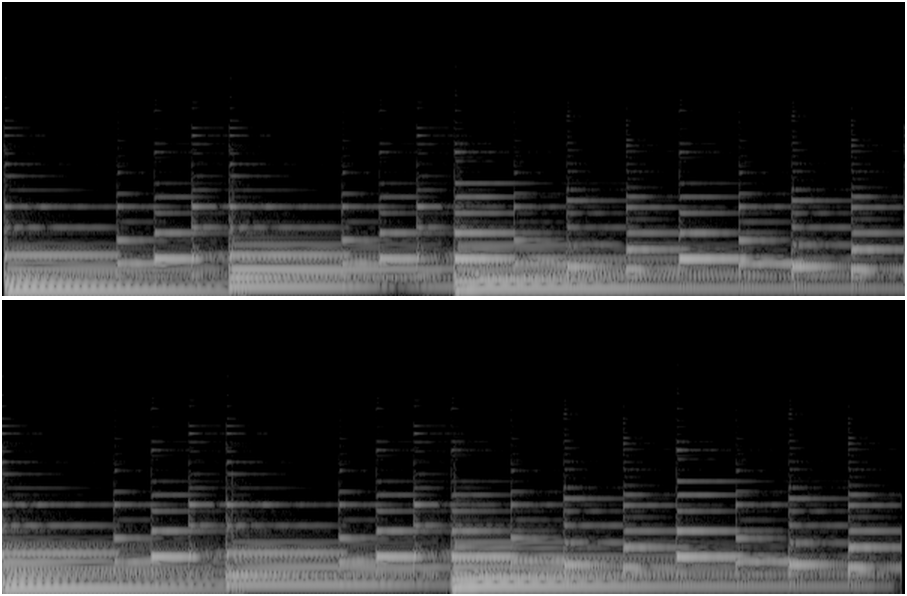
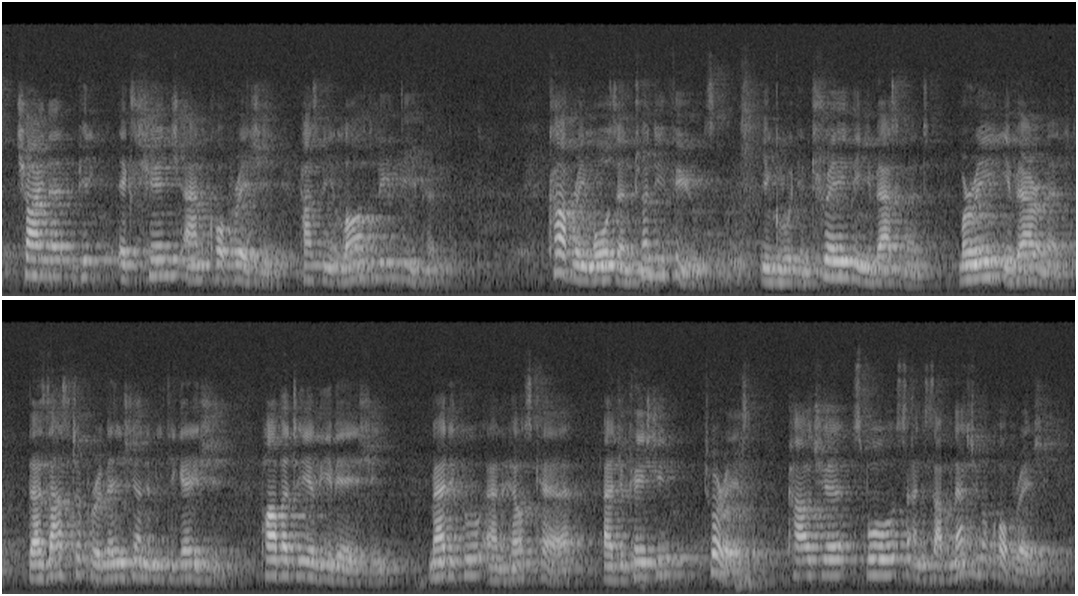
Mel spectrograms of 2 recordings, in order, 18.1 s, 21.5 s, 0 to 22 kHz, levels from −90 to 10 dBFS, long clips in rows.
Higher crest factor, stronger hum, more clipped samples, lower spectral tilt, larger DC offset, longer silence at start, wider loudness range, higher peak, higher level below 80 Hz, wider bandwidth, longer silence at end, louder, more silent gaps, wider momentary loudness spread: second, 16 dB vs 22 dB; neither; neither; first, -12.5 dB/octave vs -4.5 dB/octave; neither; about the same, 0 s vs 0 s; about the same, 4 LU vs 3 LU; second, -14 dBFS vs -4 dBFS; first, -34 dBFS vs -70 dBFS; second, 4.2 kHz vs 17 kHz; about the same, 0.05 s vs 0 s; second, -31 LUFS vs -25 LUFS; neither; second, 9 LU vs 14 LU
